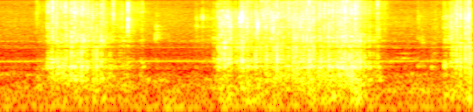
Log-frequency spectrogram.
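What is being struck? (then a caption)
Reversible sequin fabric journal cover. Long nails scratch across a flat, reversible sequin fabric journal cover. The result is three bursts of bright, crackly rustling with quiet pauses between them. The sound is mostly high with almost no low end, and a faint steady tone runs underneath.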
